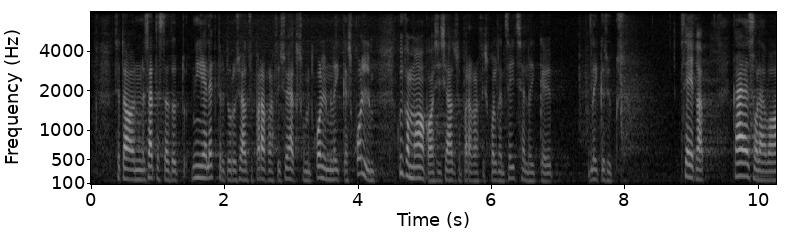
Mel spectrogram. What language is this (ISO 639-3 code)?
est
